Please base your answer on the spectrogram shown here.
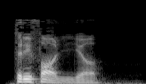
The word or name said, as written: trifoglio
